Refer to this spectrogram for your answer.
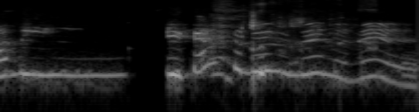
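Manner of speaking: voice pushed really, really high in pitch. Imitating how she talks: imitating her high-pitched voice. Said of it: "she'll make her voice really, really high".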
